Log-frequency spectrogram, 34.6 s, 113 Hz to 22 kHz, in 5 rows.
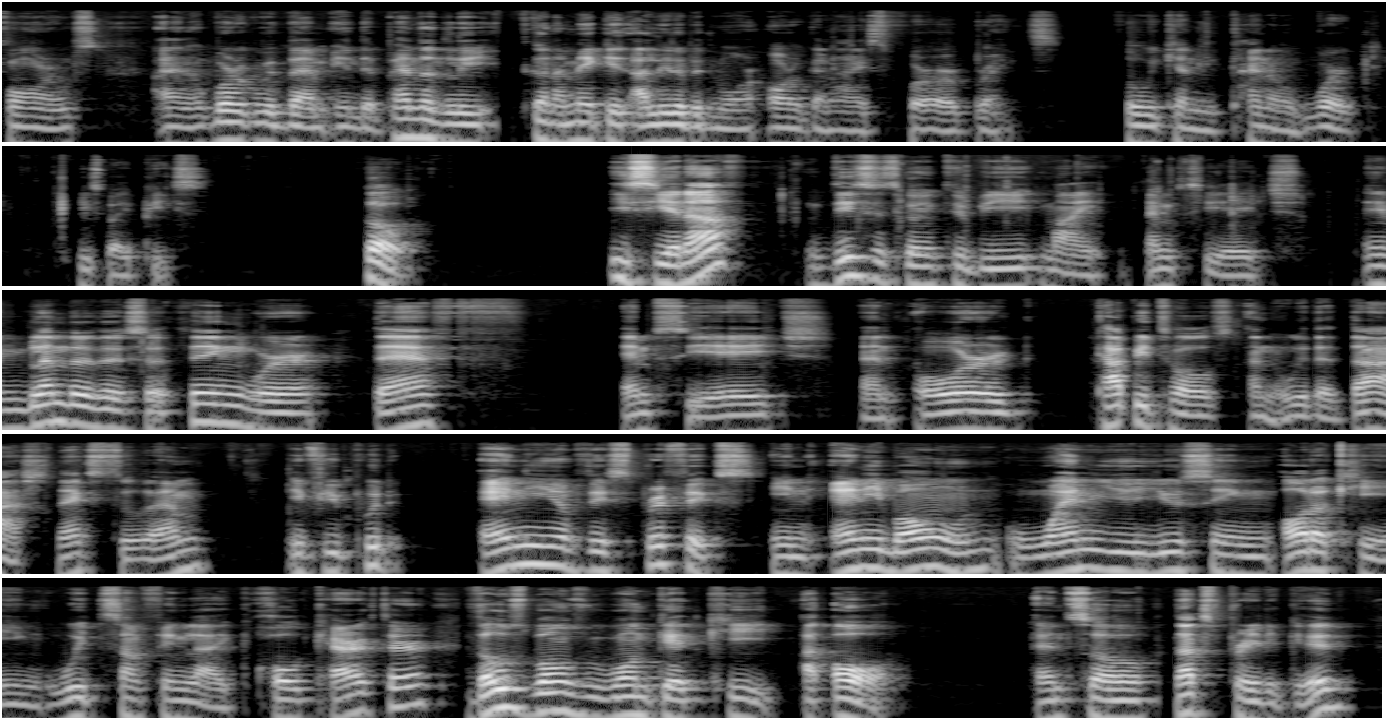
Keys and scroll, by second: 4.9-5.6 d, 6.9 ctrl+d, 7.0 ctrl+z, 11.2 F2, 12.1-13.7 typing, 13.7 Return, 15.3 d, 15.6-22.2 d, 33.9-34.5 d.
